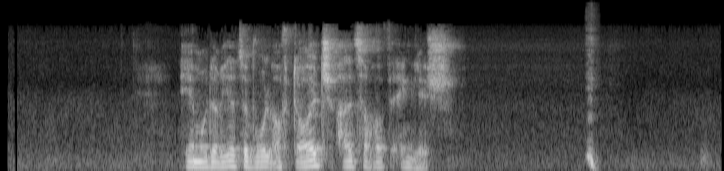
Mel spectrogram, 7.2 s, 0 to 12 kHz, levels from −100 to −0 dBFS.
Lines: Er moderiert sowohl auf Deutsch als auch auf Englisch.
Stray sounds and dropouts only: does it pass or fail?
fail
